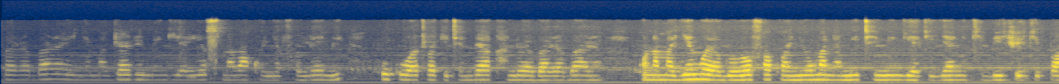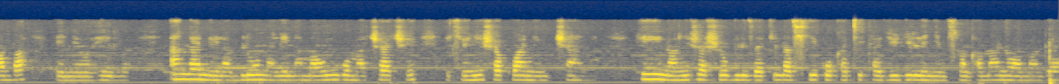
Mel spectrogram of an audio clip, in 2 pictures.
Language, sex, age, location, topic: Swahili, female, 18-24, Nairobi, government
